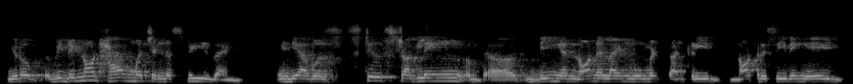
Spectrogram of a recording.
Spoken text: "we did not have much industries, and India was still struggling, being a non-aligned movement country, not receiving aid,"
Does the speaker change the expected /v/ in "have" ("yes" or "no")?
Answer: no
